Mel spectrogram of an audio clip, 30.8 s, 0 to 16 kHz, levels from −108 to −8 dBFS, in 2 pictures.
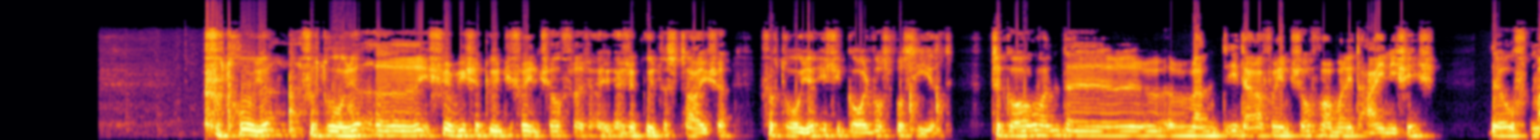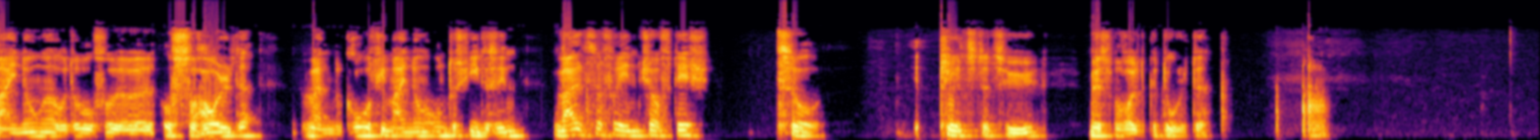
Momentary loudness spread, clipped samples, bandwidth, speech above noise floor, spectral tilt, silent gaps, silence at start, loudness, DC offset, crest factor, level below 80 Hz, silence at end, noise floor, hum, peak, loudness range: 10 LU; 0.5%; 11 kHz; 64 dB; -5 dB/octave; none; 2.05 s; -12 LUFS; under 0.1%; 12 dB; -50 dBFS; 2.1 s; -75 dBFS; none; 0 dBFS; 5 LU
